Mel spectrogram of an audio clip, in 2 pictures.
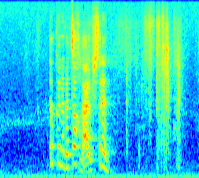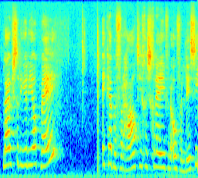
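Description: A woman speaks with animation, close to a microphone.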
